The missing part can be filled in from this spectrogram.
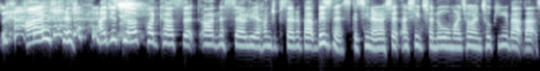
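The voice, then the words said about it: British accent. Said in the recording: “Your voice is a bit of a giveaway. Your accent is a bit of a giveaway. You're from the UK.”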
